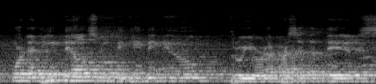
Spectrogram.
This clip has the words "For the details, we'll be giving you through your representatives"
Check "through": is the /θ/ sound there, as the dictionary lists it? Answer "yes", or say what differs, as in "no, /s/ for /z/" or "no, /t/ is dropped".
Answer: yes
